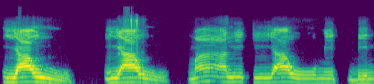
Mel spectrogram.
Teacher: Huruf waw itu tempat keluarnya atau asalnya atau makhrajnya itu di kedua bibir.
